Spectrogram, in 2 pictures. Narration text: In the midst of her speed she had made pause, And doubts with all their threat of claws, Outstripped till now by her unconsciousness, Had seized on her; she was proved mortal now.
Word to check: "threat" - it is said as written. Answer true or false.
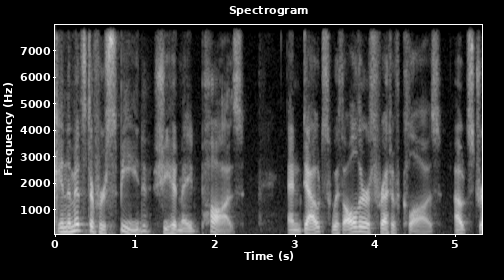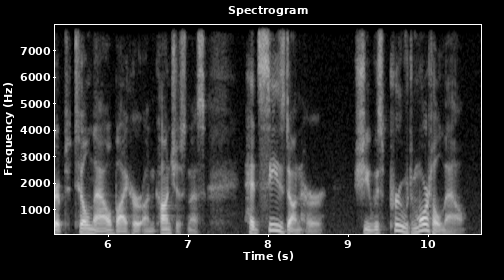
true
